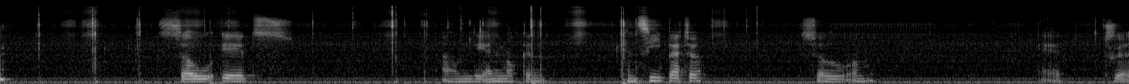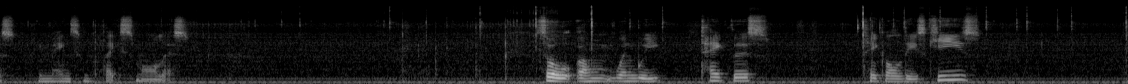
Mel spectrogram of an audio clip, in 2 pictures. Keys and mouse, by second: 2.2 b, 5.6 k, 6.4 g, 7.7-9.3 drag, 15.9-19.3 middle drag, 19.3 click, 20.4-22.1 drag.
